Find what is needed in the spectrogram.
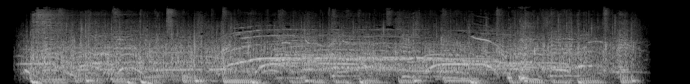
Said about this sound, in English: Obviously, you listeners at home can't see it, but here's the studio audience reaction,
